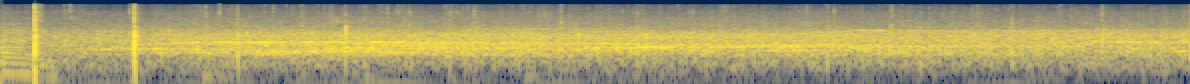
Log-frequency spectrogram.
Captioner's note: audience applauding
